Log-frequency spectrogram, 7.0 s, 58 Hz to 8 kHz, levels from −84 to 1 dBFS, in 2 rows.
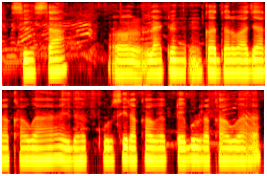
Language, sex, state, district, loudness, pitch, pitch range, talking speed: Hindi, male, Jharkhand, Garhwa, -19 LUFS, 135 Hz, 130-140 Hz, 155 wpm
